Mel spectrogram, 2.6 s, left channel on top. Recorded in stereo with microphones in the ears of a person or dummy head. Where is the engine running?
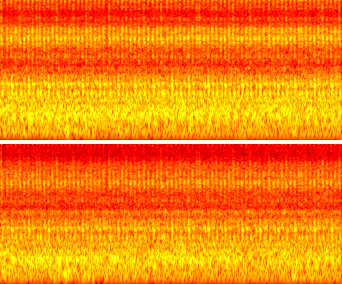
25° left (ahead or behind).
